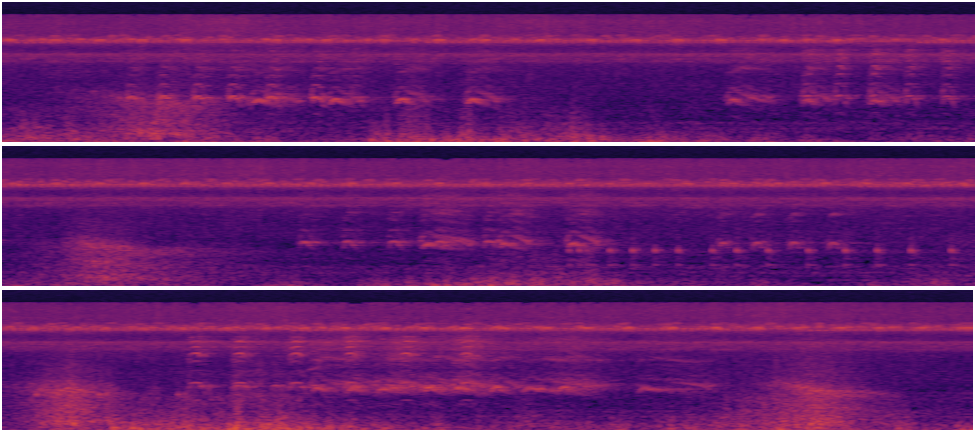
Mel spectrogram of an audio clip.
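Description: Birds calling in several runs of harsh, rapidly repeated notes. Bursts of low rumbling come and go beneath them, loudest about fifteen seconds in.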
